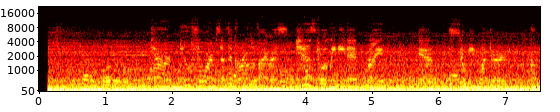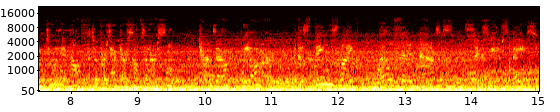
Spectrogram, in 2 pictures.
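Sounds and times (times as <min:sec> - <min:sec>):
car engine rumble: 0:00.2 - 0:15.0
quiet voices talking: 0:00.2 - 0:15.0.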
